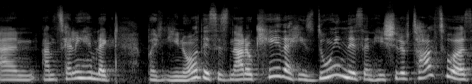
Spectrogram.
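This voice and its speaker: Over noticeable background noise, a woman talks very fast with an animated tone and lively intonation. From Puerto Rico. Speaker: psychotherapist. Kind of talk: podcast interview. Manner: loud.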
